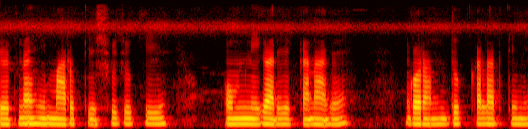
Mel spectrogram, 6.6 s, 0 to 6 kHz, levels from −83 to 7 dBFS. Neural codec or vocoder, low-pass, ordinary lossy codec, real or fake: vocoder, 44.1 kHz, 128 mel bands every 256 samples, BigVGAN v2; 5.4 kHz; none; fake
